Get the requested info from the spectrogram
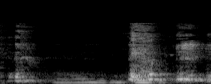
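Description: A man clearing his throat and coughing in short bursts, the loudest coming in the second half.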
